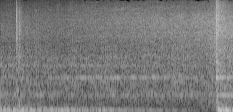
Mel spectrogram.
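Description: Cinematic sound-design hit at the start, then a low, steady rumble with a hiss over it that slowly fades under a title card.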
